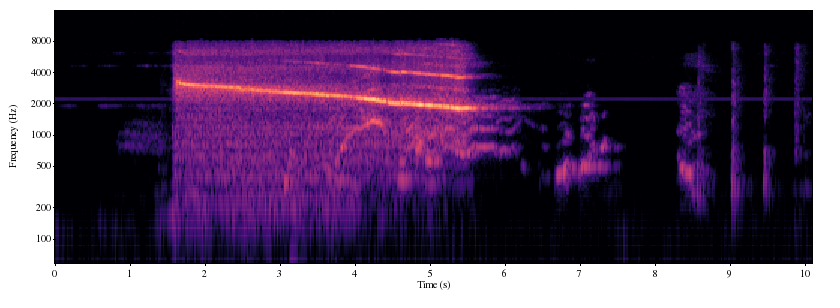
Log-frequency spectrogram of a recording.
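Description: Rooster-shaped novelty firecracker giving one long whistle that falls steadily in pitch over about four seconds, with a hiss underneath. It starts about a second and a half in, is loudest just before it stops near the middle, and a few faint short sounds follow.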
